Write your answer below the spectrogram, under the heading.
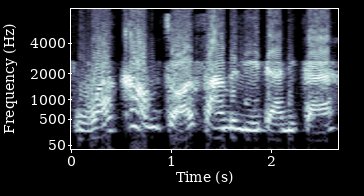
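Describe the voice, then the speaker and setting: A doting mother, talks fondly with big melodic swings in pitch. It is welcoming, affectionate radio drama acting over clear background noise. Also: sing-song, unhurried, fairly bright tone, full character voice, low-quality recording.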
